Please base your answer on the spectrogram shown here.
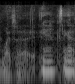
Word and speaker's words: Wydesyde: Spell it so people say it right. I know, right? Everybody does it wrong. It's WYDESYDE. Whiteside. Whiteside.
